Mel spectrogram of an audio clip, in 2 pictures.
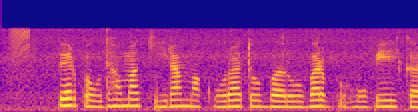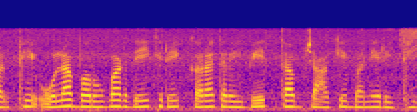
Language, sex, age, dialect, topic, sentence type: Chhattisgarhi, female, 18-24, Western/Budati/Khatahi, agriculture, statement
